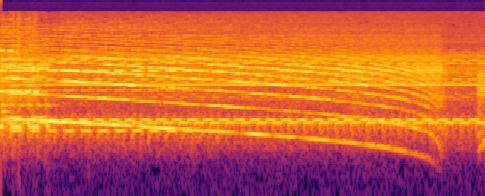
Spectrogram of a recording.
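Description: Weather alert radios sounding their alarms for the weekly test. A siren-type alarm slides steadily down in pitch and dies out about five and a half seconds in, while a pulsing beep tone keeps going.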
